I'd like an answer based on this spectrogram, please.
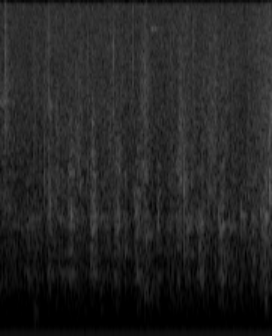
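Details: Golden retriever puppy indoors, hunting for treats folded into a blanket during a brain game to relieve boredom; quick, soft, rhythmic panting and sniffing bursts repeated several times a second, faint, with light rustling of fabric.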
